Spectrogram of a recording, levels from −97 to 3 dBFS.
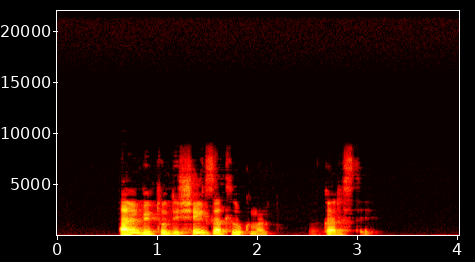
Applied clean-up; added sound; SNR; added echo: none; none; none; none.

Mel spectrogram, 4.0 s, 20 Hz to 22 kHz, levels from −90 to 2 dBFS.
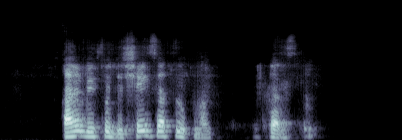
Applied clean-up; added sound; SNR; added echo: neural mask model Resemble Enhance denoiser.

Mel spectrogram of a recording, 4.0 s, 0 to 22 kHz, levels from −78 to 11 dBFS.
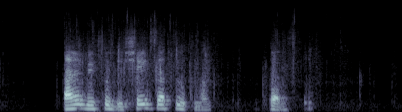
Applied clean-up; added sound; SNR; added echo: neural mask model RNNoise.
